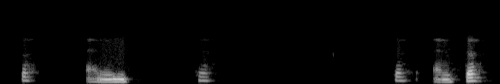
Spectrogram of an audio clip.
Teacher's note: both of them is placed at dental, which is at the teeth and tongue.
